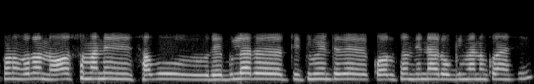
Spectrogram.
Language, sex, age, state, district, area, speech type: Odia, female, 60+, Odisha, Sambalpur, rural, conversation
